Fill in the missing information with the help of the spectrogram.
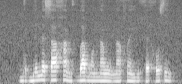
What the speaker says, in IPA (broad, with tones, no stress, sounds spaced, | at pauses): ɡ o˨ ɡ͡b e˨˦ n ɛ˦˨ s a˨˦ h ã˦˨ ɡ o˧ ɡ͡b a˦ b ɔ̃˧ n ã˧ w u˨ n ã˧ f ɛ̃˧ j i˨ h ɛ˨ h o˨˦ s i˦˨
